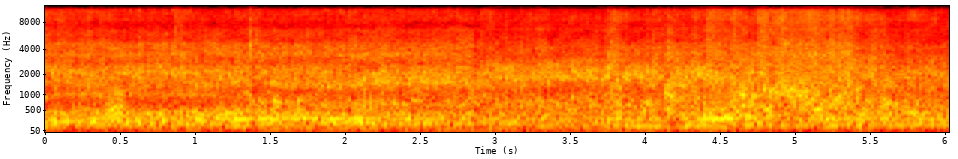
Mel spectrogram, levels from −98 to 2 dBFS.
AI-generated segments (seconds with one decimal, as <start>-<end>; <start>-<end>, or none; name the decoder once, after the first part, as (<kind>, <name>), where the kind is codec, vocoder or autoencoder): 0.0-2.4 (codec, HILCodec); 2.9-6.0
